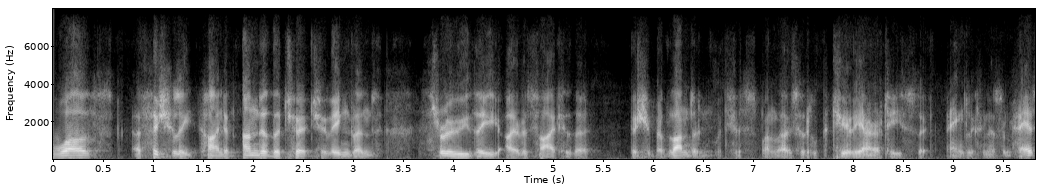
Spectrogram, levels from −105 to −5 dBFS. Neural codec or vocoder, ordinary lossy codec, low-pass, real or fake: codec, 24 kHz, 3 kbps, HILCodec; Opus, 24 kbps; 7.2 kHz; fake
